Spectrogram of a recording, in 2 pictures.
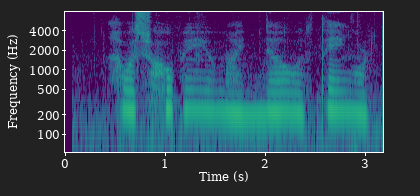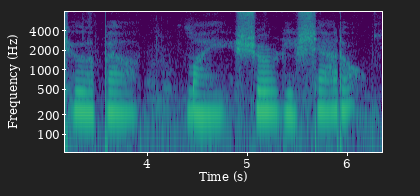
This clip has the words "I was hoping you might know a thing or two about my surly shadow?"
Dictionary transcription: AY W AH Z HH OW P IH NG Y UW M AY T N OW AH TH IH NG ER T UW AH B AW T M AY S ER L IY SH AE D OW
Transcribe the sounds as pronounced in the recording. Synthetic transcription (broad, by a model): AY W AH Z HH OW P IH NG Y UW M AY T N OW AH TH IH NG ER T UW AH B AW T M AY SH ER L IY SH AE D OW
